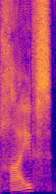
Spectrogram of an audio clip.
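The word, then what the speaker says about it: Hyves: We had our own social media platform called Hives. Which, yeah, I know. That was the name. It was spelled with a Y. It was like beehives.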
